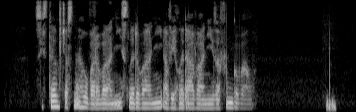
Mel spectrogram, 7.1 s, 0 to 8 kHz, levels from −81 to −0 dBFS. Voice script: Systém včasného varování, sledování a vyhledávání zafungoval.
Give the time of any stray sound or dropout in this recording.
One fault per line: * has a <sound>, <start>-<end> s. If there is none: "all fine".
all fine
